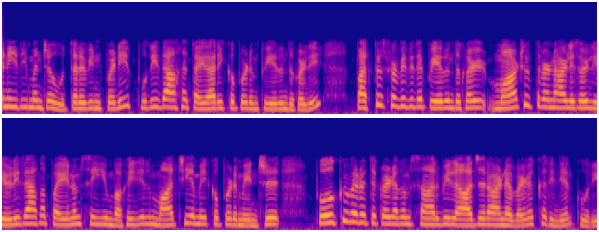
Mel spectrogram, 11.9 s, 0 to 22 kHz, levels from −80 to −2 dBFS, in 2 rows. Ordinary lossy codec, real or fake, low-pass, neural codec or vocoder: none; fake; 5.4 kHz; autoencoder, 22.05 kHz, a latent of 192 numbers a frame, VITS, trained on many speakers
